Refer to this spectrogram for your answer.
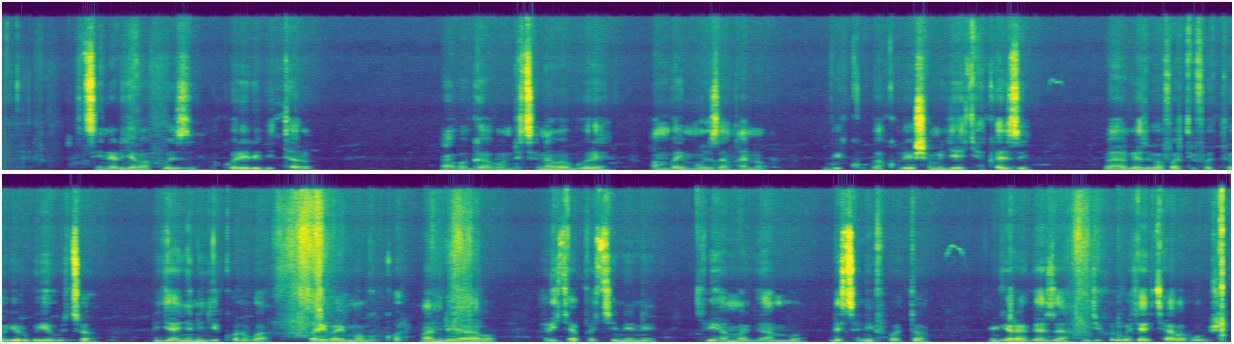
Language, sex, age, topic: Kinyarwanda, male, 18-24, health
